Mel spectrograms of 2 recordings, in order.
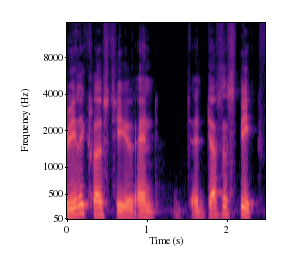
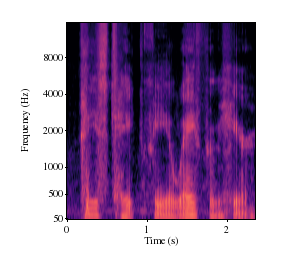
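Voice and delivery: put-on a child's close, hushed whisper; 4 dB quieter than usual. Narrating a scene where a kid leans against the listener's ear, whispering. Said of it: "And whisper says".

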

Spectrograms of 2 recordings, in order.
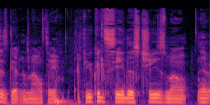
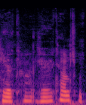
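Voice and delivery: soft, fake, half-whispery ASMR voice; 4 semitones higher, 7 dB quieter than usual. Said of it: "a little bit whispery".

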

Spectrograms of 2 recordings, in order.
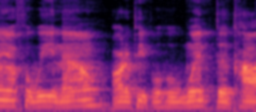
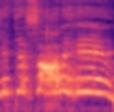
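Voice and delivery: acted yell, higher and louder; 13 dB louder than usual. Acting out how the dad yells at the aunt: imitating the dad yelling. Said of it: "he'll snap and he'll yell".

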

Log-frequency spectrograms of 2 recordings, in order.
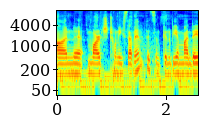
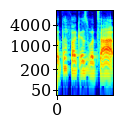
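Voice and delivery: ordinary delivery

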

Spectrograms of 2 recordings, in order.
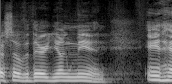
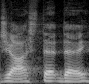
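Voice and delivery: ordinary talk

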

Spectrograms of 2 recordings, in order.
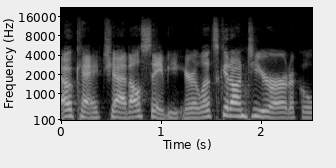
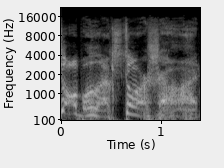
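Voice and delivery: loud arena hype monster truck rally announcer voice; 4 semitones higher than usual. Speaker showing how a term sounds in their own head: monster truck rally announcer voice. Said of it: "monster truck rally announcer".

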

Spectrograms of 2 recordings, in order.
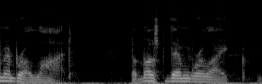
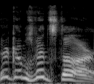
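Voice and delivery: booming, very high 80s pro-wrestler hype voice; 11 semitones higher, 13 dB louder than usual. Comparing two old VCRs, giving one of them an 80s wrestler voice. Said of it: "one sounds like an 80s wrestler".

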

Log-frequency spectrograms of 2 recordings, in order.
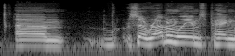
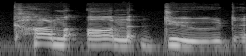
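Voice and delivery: put-on American accent. Mocking an actor's American accent in a film role: imitating Tim Curry's American accent. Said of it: "He's doing an American accent".

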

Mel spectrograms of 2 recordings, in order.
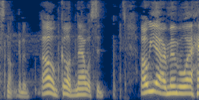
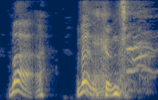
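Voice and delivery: spooky put-on vampire voice. Showing an idea for an episode intro, Dracula voice. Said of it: "I was going to do like a Dracula voice".

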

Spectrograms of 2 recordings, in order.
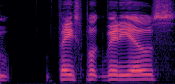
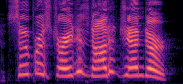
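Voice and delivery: shrill screaming, very high-pitched and very loud; 10 semitones higher, 9 dB louder than usual. Retelling how people react to a trend: imitating people screaming. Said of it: "they're screaming".

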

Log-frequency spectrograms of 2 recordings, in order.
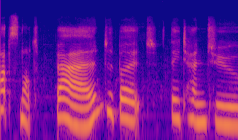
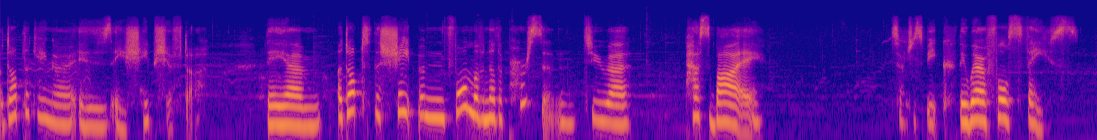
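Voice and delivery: hushed, lowered voice. Roleplayed character nestles close to a companion under the table, lowered voice. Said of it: "she lowers her voice".

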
